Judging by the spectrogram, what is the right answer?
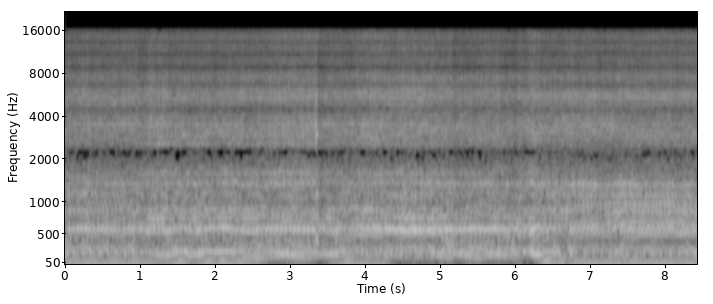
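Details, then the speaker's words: Lifted 2004 Jeep Grand Cherokee, 4.0 inline-six: steady idle with a harsh, clattery mechanical noise that sounds unhealthy; owner suspects it has no oil, cause unconfirmed. "so to me sounds like it's got no oil not sound very good you don't sound too healthy boys"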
